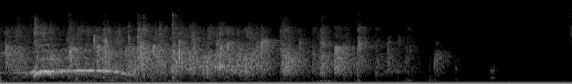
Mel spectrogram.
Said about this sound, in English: Clap for him as he walks by. Come on out.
